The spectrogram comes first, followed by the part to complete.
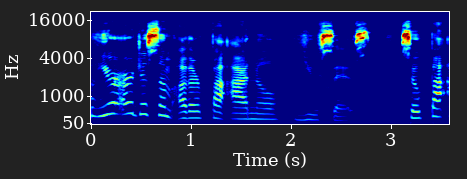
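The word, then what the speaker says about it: paano: It's technically pano. Pano when there are two vocab or when there are two vowels together, you say them separately. But when speaking quickly, Filipinos just say now let's practice using pano and gano in some questions.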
